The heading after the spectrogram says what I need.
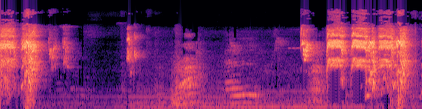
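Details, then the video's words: Sun conure parrots screeching loudly, with harsh raspy calls at the start, a quieter stretch with soft murmuring sounds, then a run of four strident squawks close together at the end. "Parrot Birds Loudly Talking Sounds | Sun Conure Parrot Birds Video"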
